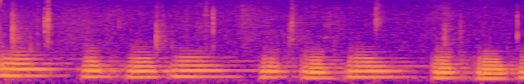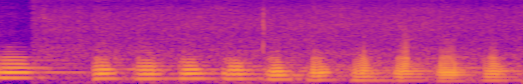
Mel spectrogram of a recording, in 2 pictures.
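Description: Comedic soundtrack music: a bouncy low-brass melody of short, separate notes in quick succession.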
